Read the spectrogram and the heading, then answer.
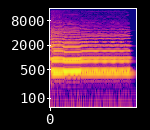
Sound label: FIDDLE FX E7; Sampleheads; Whole Lotta Country 1 & 2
